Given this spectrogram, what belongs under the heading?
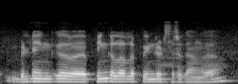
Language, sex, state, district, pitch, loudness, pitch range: Tamil, male, Tamil Nadu, Kanyakumari, 130 Hz, -14 LUFS, 120-135 Hz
